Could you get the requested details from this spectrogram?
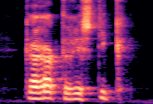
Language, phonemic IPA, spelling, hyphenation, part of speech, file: Dutch, /kaˌrɑktərɪsˈtik/, karakteristiek, ka‧rak‧te‧ris‧tiek, noun / adjective, Nl-karakteristiek.ogg
- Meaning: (noun) characteristic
